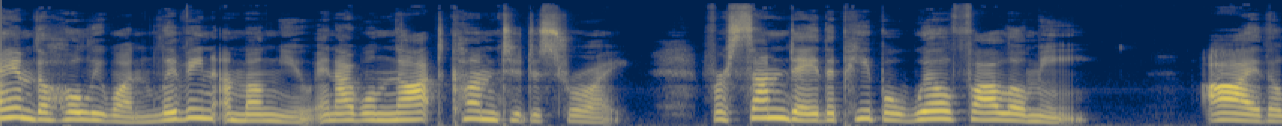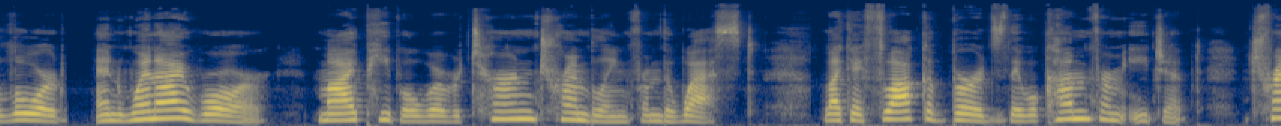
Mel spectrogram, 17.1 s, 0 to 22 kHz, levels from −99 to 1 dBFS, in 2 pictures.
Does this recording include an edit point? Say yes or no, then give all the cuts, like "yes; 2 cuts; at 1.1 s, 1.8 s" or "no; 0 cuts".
yes; 1 cut; at 9.0 s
